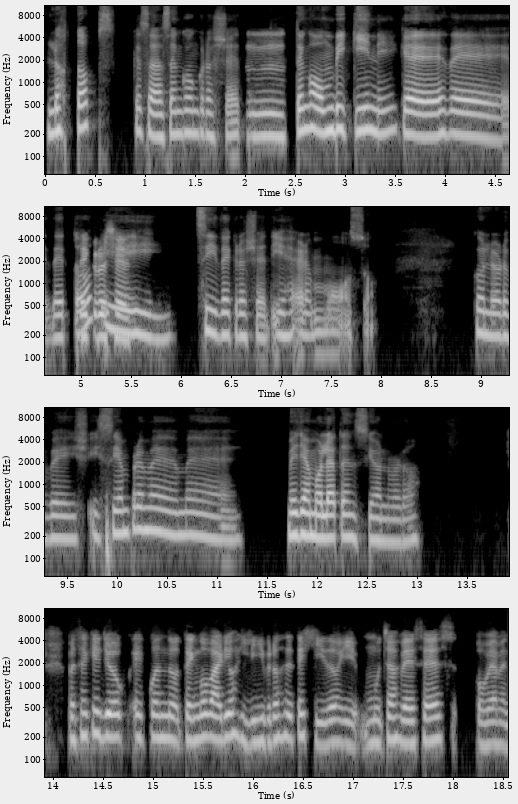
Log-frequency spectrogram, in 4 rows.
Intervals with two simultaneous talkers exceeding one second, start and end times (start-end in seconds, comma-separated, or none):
none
